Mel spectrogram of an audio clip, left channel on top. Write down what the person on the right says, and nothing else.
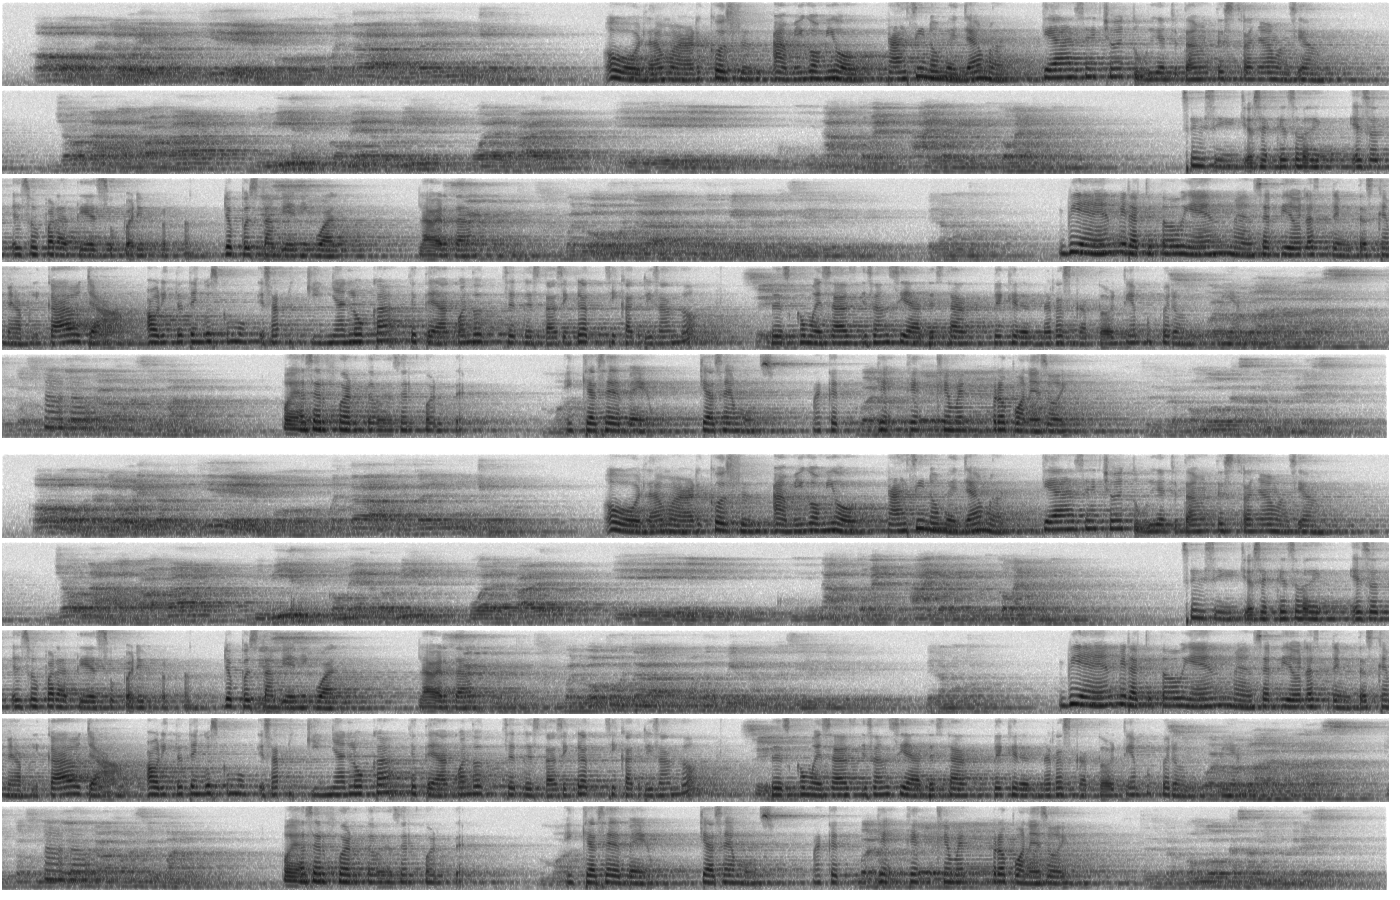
Hola Lori, tanto tiempo. ¿Cómo estás? Te extrañé mucho.
Yo nada, trabajar, vivir, comer, dormir, jugar al pádel y, y nada, y comer. Ah, y dormir, y comer también.
Exacto,
exactamente.
Bueno, ¿y vos cómo está, cómo está tu pierna del accidente este de, de la moto?
Sí,
sí, bueno,
no lo hagas, no lo hagas. Que todo, si no
todo
este trabajo habrá sido en vano.
Bueno.
Bueno,
eh,
te propongo casamiento, ¿querés?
